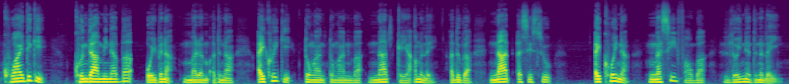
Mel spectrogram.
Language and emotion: Manipuri, neutral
